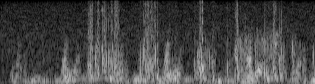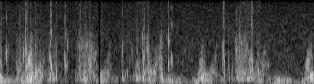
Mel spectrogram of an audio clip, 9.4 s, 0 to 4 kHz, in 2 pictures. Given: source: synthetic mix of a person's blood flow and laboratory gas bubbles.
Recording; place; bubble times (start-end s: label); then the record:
Doppler ultrasound of blood flow; precordium
1.28-1.86 s: bubbles
2.05-2.66 s: bubbles
2.89-3.24 s: bubbles
3.38-3.76 s: bubbles
3.79-4.28 s: bubbles
4.36-4.42 s: bubbles
4.65-4.89 s: bubbles
4.93-5.36 s: bubbles
5.43-5.61 s: bubbles
5.67-5.76 s: bubbles
5.85-6.20 s: bubbles
6.51-7.00 s: bubbles
7.09-7.33 s: bubbles
8.04-8.64 s: bubbles
From the record:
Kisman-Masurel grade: 332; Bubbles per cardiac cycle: rolling drumbeat, 9 or more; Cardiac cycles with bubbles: 50 to 99%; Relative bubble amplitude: moderate (0.250 to 0.450); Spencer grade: 3 (all of the cardiac periods contain showers or single bubble signals, but not dominating or overriding the cardiac motion signals); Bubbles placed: anywhere in the cardiac cycle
